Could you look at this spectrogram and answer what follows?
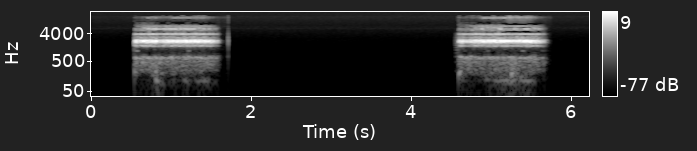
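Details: Two rasping, hissy snoring breaths about four seconds apart with quiet between, roughly 15 breaths a minute.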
